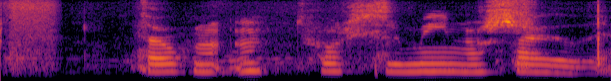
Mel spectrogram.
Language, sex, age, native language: Icelandic, female, 13, Icelandic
